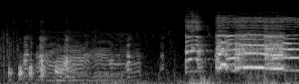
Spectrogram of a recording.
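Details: Rooster crowing: rough, harmonic calls in the first second and a half, then a loud, sustained, strained crow note holding steady to the end, with soft clucks between.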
